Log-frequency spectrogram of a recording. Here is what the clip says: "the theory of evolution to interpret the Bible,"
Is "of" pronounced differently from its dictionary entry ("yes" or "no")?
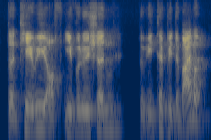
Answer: yes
